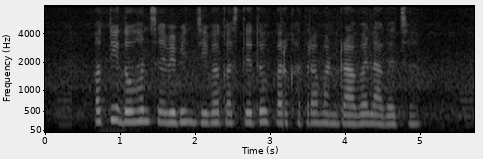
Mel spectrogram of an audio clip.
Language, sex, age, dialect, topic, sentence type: Maithili, female, 18-24, Eastern / Thethi, agriculture, statement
